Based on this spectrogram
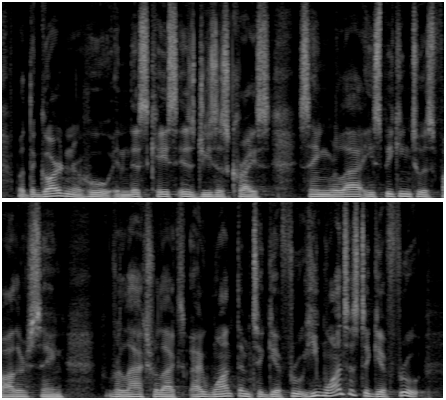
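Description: A man with an American accent and an ordinary speaking voice, medium pitch, ordinary pitch variation, very even loudness and moderate pace, on a very clean recording with a silent background. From North Jersey, West New York. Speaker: seminarian. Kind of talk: casual interview. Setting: recording on the road at a seminary.

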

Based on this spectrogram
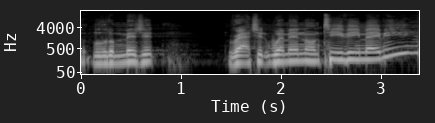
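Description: With an American accent, a man talks at a moderate pace. His tone is animated, with very wide pitch swings. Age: 30s. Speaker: preacher and rapper. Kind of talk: sermon. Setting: hall with student audience.

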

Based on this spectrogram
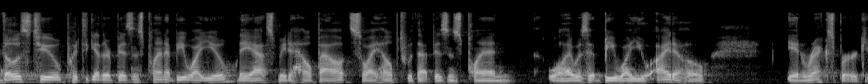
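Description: An unremarkable speaking voice with fairly even intonation moves along at a moderate pace. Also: man. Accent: American. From US Mountain West (Colorado and Montana). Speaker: company founder and CEO. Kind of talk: interview.

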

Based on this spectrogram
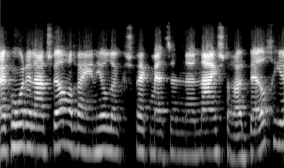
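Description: The speaker has an Achterhoek accent and ordinary pitch variation. The pace is moderate. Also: woman, quiet background. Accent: regional Achterhoek accent, remarked on. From Achterhoek, eastern Netherlands. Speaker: podcast co-host, sewing hobbyist. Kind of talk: casual chat.

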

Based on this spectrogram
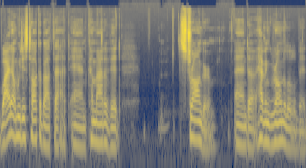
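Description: This man speaks with an American accent at a fairly quick pace. His pitch is medium, with ordinary pitch variation. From US South, rural Kentucky. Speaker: journalist. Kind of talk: interview. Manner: hesitant, many fillers.

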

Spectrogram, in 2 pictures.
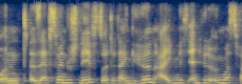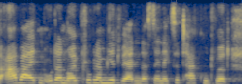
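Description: Against noticeable background noise, a woman speaks at a very fast pace with hardly any pauses, in a high voice with monotone, flat intonation. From Bavaria, southern Germany. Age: 20s. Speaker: model and entrepreneur. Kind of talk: interview.

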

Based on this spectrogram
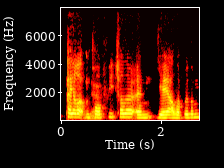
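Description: The woman talks at a very fast pace, somewhat breathy and with monotone, flat intonation. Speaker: researcher and author. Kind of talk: casual interview chat.

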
